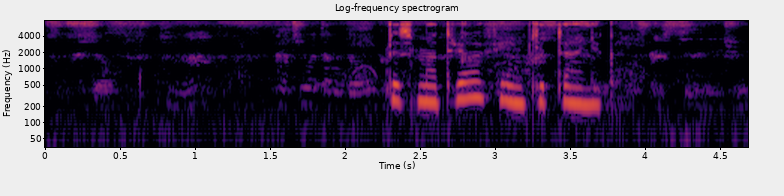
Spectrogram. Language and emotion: Russian, neutral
